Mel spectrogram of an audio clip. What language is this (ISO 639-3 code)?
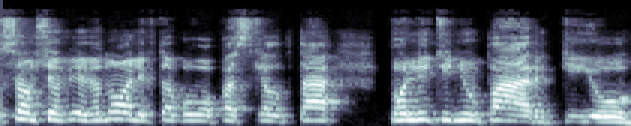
lit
